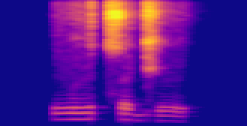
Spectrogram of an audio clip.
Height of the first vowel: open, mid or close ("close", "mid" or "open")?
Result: close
